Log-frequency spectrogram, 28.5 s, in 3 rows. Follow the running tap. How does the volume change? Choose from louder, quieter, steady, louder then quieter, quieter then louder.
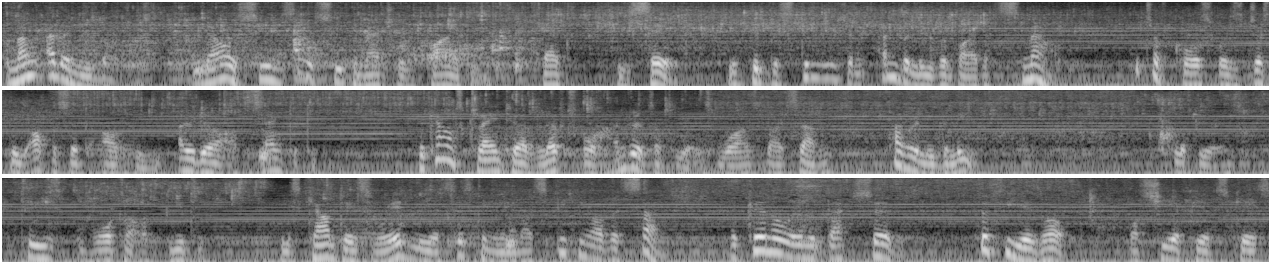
quieter.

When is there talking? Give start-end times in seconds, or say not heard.
0.0-11.9, 12.6-16.8, 18.3-28.4.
